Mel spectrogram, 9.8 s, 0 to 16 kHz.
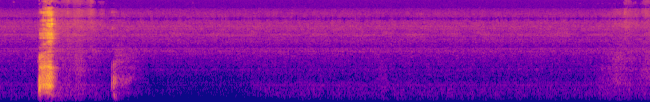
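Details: A sudden sharp gulping catch of breath, then a smaller one, then quiet; hiccups in a rare 16-minute bout after waking from sleep with a CPAP mask for sleep apnea.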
